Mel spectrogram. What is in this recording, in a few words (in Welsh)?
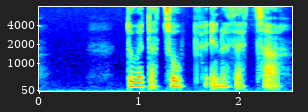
"twp", Welsh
